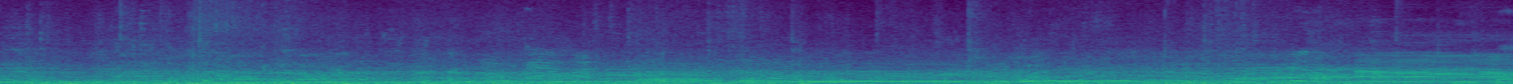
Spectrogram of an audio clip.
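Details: Cattle at the Tuban cattle market: drawn-out tonal moos swelling and falling in the middle of the clip, heard over a loud, constant din of crowd voices and market noise.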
